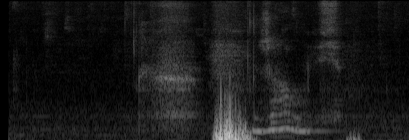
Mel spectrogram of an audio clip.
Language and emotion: Russian, sad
